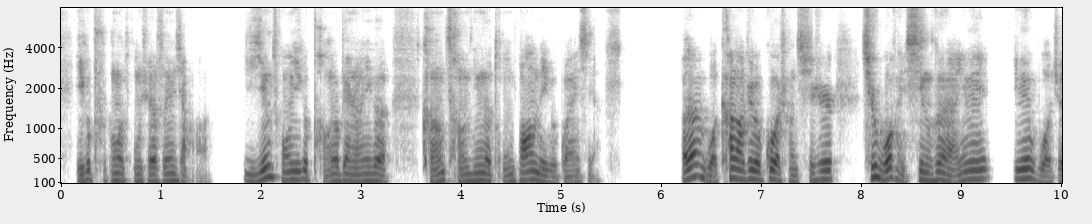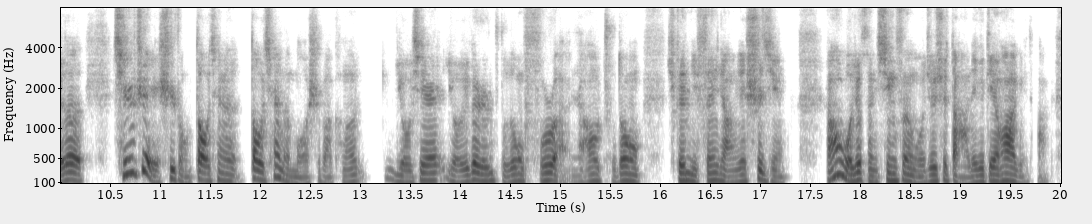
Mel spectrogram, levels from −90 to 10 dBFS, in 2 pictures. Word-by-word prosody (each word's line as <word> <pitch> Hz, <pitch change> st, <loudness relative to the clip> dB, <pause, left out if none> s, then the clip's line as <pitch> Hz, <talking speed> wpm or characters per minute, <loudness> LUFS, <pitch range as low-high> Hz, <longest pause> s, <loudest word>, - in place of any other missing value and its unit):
一 115 Hz, -, -1 dB
个 -, -, 0 dB
普 -, -, -14 dB
通 125 Hz, -, -3 dB
的 125 Hz, -, 0 dB
同 115 Hz, 0 st, -8 dB
学 115 Hz, +1 st, +1 dB
分 120 Hz, +2 st, -3 dB
享 110 Hz, -3 st, -5 dB
了， -, -, -18 dB, 0.3 s
已 110 Hz, -1 st, -6 dB
经 160 Hz, +8 st, +3 dB
从 140 Hz, -7 st, -2 dB
一 140 Hz, -, +1 dB
个 150 Hz, -, +1 dB
朋 140 Hz, -, -9 dB
友 120 Hz, -, +1 dB
变 125 Hz, -2 st, -1 dB
成 115 Hz, +1 st, -2 dB
一 120 Hz, -, -2 dB
个 120 Hz, -, +1 dB, 0.3 s
可 -, -, -6 dB
能 130 Hz, -, -1 dB
曾 115 Hz, -1 st, -4 dB
经 125 Hz, +1 st, -1 dB
的 115 Hz, -, +1 dB
同 110 Hz, +2 st, -8 dB
窗 135 Hz, +3 st, +3 dB
的 125 Hz, -, 0 dB
一 -, -, -2 dB
个 95 Hz, -1 st, -7 dB
关 95 Hz, +1 st, -7 dB
系。 95 Hz, -, -11 dB, 0.8 s
呃， 190 Hz, +1 st, +6 dB
我 -, -, +1 dB
看 170 Hz, -, +4 dB
到 155 Hz, -, +5 dB
这 155 Hz, -, +1 dB
个 145 Hz, -, +6 dB
过 150 Hz, +3 st, +4 dB
程， 110 Hz, -, -8 dB
其 110 Hz, +4 st, -6 dB
实 145 Hz, +3 st, +2 dB, 0.3 s
其 -, -, -2 dB
实 180 Hz, -, +5 dB
我 180 Hz, -, +7 dB
很 -, -, -6 dB
兴 130 Hz, -4 st, -1 dB
奋 140 Hz, -, +2 dB
啊， 105 Hz, -2 st, -1 dB
因 130 Hz, +5 st, -2 dB
为 155 Hz, +2 st, +1 dB, 0.2 s
因 155 Hz, -, +1 dB
为 160 Hz, -, +6 dB
我 100 Hz, -2 st, -2 dB
觉 -, -, -1 dB
得 135 Hz, -, +4 dB, 0.3 s
其 220 Hz, -, +2 dB
实 250 Hz, -, +3 dB
这 230 Hz, -, +5 dB
也 -, -, +1 dB
是 155 Hz, -, 0 dB
一 -, -, +3 dB
种 95 Hz, -, -7 dB
道 -, -, +8 dB
歉 120 Hz, -3 st, -5 dB
道 155 Hz, -3 st, +6 dB
歉 175 Hz, +6 st, -1 dB
的 105 Hz, -, -5 dB
模 90 Hz, -1 st, -8 dB
式 -, -, -8 dB
吧， -, -, -9 dB
可 105 Hz, -, -14 dB
能 110 Hz, +2 st, -7 dB, 0.3 s
有 105 Hz, -2 st, -4 dB
些 130 Hz, +4 st, +1 dB
有 100 Hz, -, -5 dB
一 -, -, 0 dB
个 135 Hz, -, +4 dB
人 115 Hz, 0 st, 0 dB
主 120 Hz, -5 st, -10 dB
动 115 Hz, +1 st, 0 dB
服 120 Hz, +2 st, -7 dB
软， 125 Hz, -5 st, +1 dB
然 100 Hz, -, -11 dB
后 115 Hz, +1 st, -2 dB
主 -, -, -14 dB
动 120 Hz, -2 st, +2 dB, 0.3 s
去 -, -, -11 dB
跟 125 Hz, -1 st, +3 dB
你 110 Hz, -, -2 dB
分 125 Hz, +4 st, -2 dB
享 110 Hz, -5 st, -2 dB
一 -, -, -7 dB
些 110 Hz, -, -1 dB
事 145 Hz, +7 st, +1 dB
情， 105 Hz, -5 st, -7 dB, 0.4 s
然 -, -, +3 dB
后 -, -, +5 dB
我 -, -, +5 dB
就 135 Hz, -, +6 dB
很 105 Hz, -6 st, -5 dB
兴 120 Hz, +6 st, 0 dB
奋， 115 Hz, -3 st, 0 dB
我 95 Hz, -, -5 dB
就 115 Hz, +3 st, 0 dB
去 125 Hz, -, -2 dB
打 90 Hz, -6 st, -1 dB
了 100 Hz, -, -4 dB
一 -, -, -1 dB
个 110 Hz, -, +1 dB
电 115 Hz, 0 st, +2 dB
话 120 Hz, 0 st, +5 dB
给 95 Hz, -1 st, -13 dB
她， -, -, -15 dB
120 Hz, 345 characters per minute, -25 LUFS, 110-135 Hz, 0.8 s, 道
